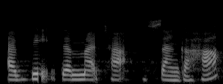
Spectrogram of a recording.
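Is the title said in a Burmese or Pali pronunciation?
Pali. The title is said in standard Pali pronunciation.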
